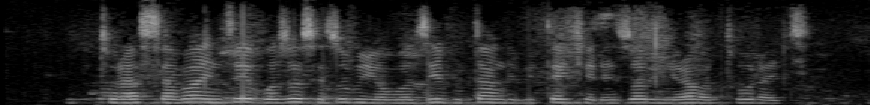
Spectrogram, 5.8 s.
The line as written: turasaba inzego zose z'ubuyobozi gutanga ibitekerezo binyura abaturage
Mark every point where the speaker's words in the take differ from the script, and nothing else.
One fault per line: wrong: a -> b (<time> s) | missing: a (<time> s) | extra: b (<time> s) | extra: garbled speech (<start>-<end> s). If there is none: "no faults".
no faults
